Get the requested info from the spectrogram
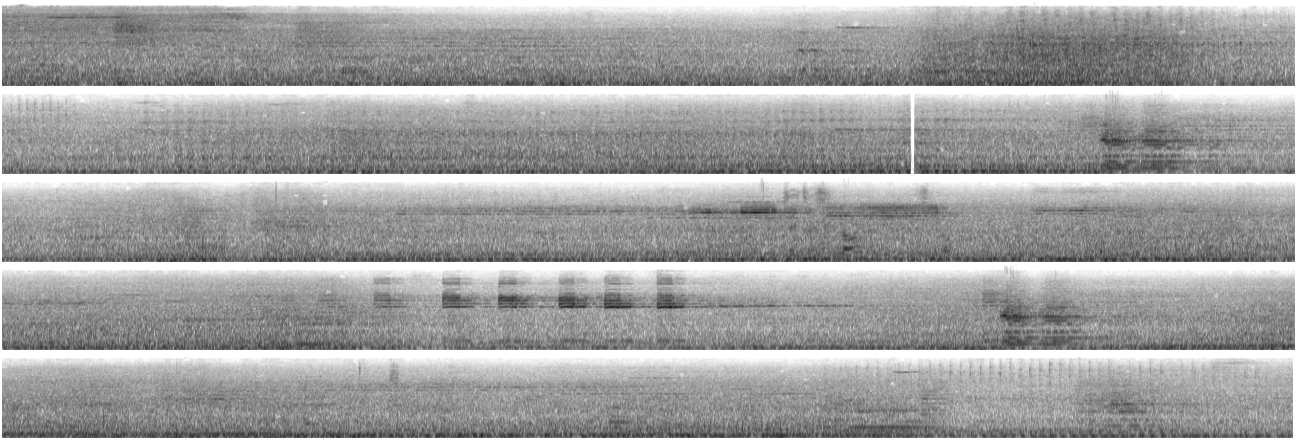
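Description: Busy street traffic: a steady hum of engines with vehicle horns sounding several times.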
